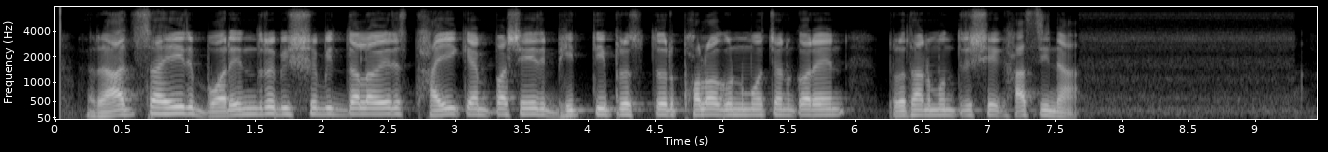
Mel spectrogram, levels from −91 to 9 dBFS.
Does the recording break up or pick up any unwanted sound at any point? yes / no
no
